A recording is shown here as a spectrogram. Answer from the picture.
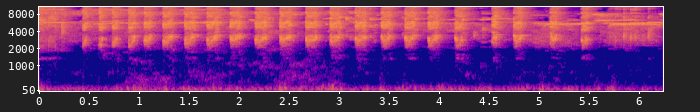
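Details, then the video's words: Swiftlet calling sound played over an amplifier for swiftlet farming: a fast, even series of high, rattling chirps, about four per second, over a steady low hum. "Suara panggil PJW"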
